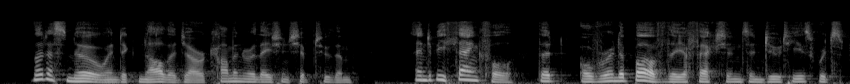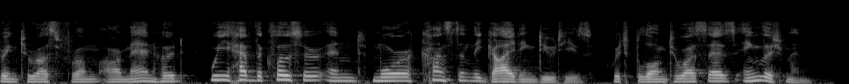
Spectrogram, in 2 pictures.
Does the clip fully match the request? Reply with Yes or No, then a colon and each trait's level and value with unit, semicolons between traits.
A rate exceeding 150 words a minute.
No: average, 145 wpm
